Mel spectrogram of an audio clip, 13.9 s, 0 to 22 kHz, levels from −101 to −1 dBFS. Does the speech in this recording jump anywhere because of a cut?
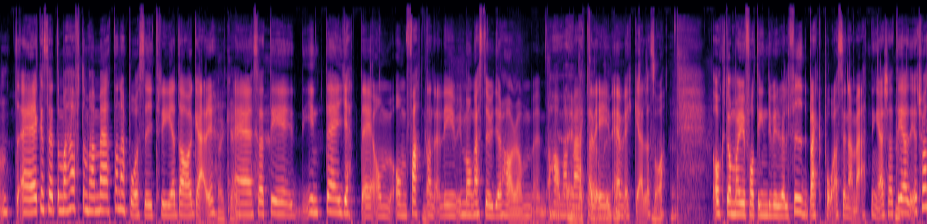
yes; 1 cut; at 9.2 s

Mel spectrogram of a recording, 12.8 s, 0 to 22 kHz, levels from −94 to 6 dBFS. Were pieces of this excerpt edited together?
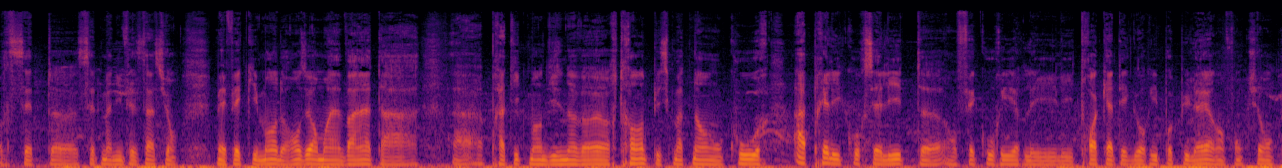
no; 0 cuts

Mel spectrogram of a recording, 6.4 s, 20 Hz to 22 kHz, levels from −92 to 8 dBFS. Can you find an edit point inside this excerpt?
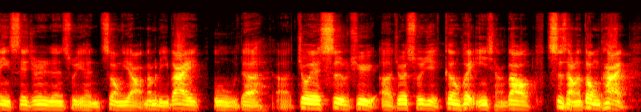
yes; 2 cuts; at 2.1 s, 5.4 s

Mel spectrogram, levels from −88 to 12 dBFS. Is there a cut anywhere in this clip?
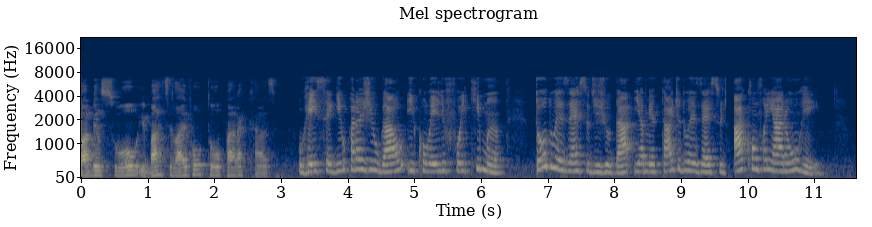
yes; 1 cut; at 9.7 s

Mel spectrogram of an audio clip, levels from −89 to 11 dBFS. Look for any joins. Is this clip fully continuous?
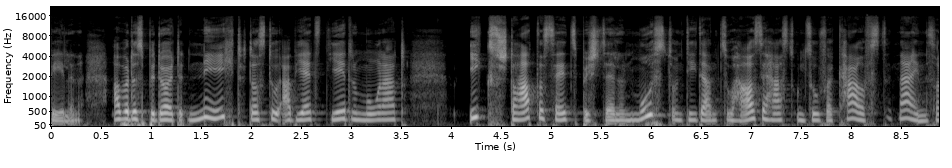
yes; 0 cuts

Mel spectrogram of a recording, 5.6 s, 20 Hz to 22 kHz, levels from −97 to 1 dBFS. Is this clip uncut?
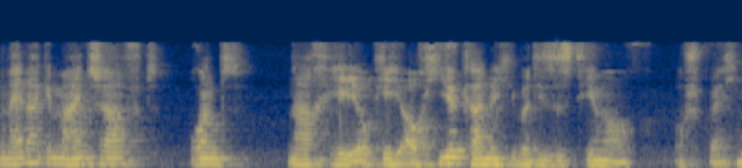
yes; 0 cuts

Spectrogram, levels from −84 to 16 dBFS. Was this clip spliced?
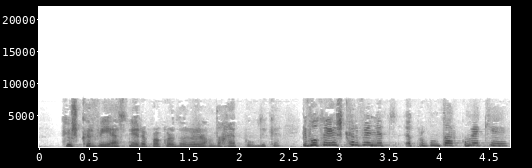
no; 0 cuts

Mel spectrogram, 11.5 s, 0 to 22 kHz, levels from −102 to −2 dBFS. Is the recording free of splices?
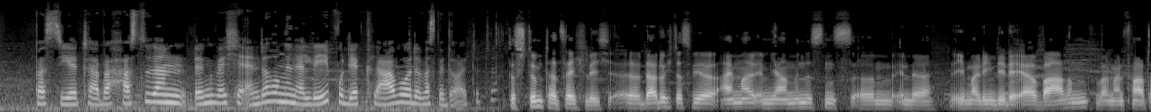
no; 2 cuts; at 4.3 s, 5.0 s

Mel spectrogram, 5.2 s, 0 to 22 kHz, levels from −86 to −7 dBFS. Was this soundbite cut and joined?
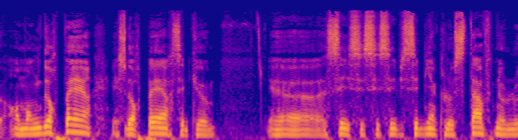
yes; 2 cuts; at 1.3 s, 1.9 s

